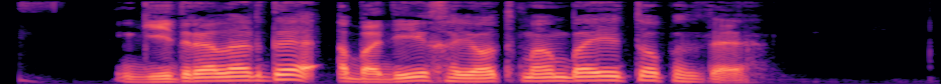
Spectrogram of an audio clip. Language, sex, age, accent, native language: Uzbek, male, 18-24, Samarqand, Uzbek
